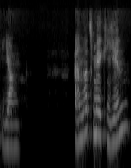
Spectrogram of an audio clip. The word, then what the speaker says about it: yang: young rising okay and you say yang in the West Chinese way we pronounce it young and let's make Yin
